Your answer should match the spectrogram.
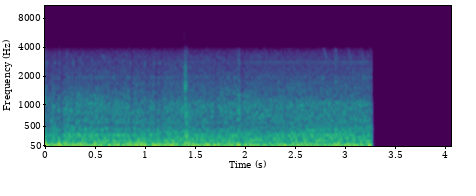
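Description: Wind buffeting the camcorder microphone, a loud low rumble, which cuts off abruptly about three seconds in to dead silence.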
